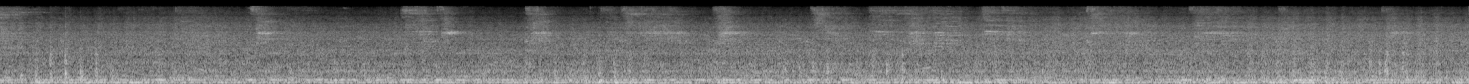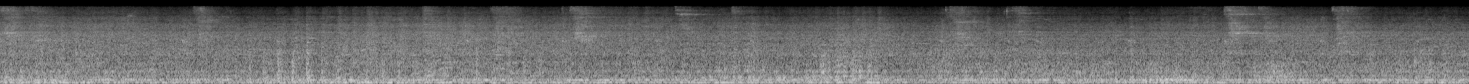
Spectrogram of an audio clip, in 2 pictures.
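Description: Freight train of tank cars rolling past: a steady rumble of steel wheels on rail, with irregular clicks and clacks as the cars pass.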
